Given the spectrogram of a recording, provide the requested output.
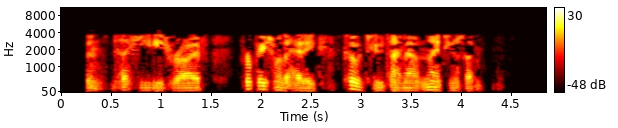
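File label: Fire Dispatch, scanner audio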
